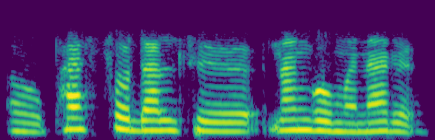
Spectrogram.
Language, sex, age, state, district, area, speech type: Bodo, female, 30-45, Assam, Kokrajhar, rural, conversation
